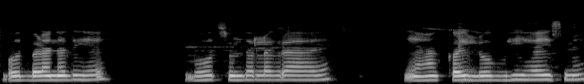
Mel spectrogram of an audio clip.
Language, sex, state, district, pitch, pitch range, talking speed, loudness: Hindi, female, Uttar Pradesh, Deoria, 205 Hz, 200-220 Hz, 155 wpm, -21 LUFS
